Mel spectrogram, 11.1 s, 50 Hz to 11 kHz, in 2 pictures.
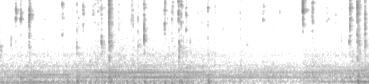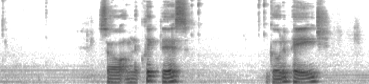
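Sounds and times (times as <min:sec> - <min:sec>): keyboard typing: 0:00.0 - 0:06.3.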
